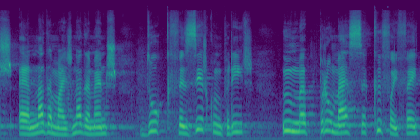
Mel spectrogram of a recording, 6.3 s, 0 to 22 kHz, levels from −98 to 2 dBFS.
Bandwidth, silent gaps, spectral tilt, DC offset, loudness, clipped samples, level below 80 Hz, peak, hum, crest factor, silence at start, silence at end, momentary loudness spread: 16.5 kHz; none; -3.5 dB/octave; under 0.1%; -33 LUFS; under 0.1%; -68 dBFS; -16 dBFS; none; 18 dB; 0 s; 0 s; 9 LU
